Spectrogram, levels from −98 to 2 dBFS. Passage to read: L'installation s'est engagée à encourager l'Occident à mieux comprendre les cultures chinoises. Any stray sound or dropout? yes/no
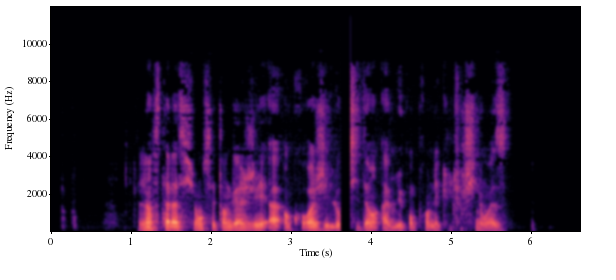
yes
